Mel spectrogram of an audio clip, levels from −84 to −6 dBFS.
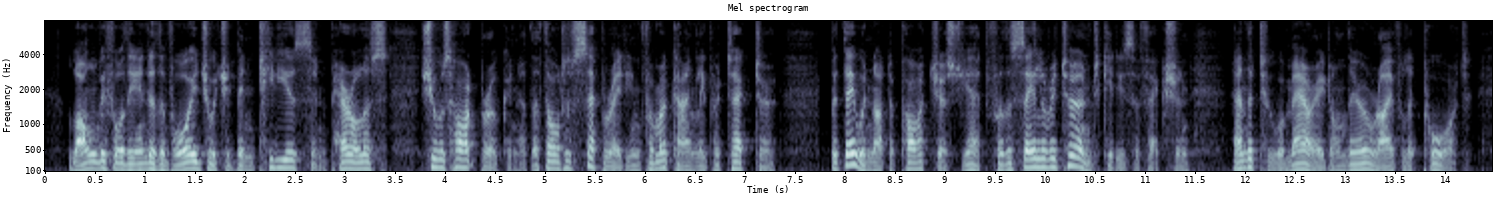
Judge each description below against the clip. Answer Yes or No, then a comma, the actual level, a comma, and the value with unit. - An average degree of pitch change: No, wide, 7.7 semitones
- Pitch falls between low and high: No, low, 125 Hz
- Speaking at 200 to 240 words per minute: Yes, fast, 205 wpm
